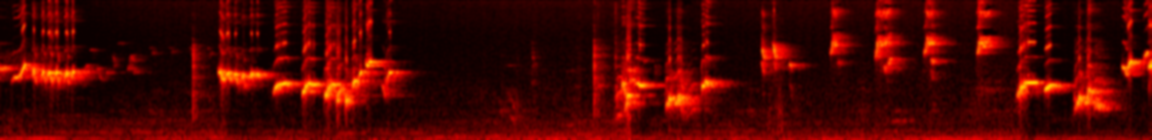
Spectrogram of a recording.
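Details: White-rumped shama singing after being provoked: rich, varied whistles dropping from high to mid pitch, mixed with harsh chatters, then a steady series of short repeated notes.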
